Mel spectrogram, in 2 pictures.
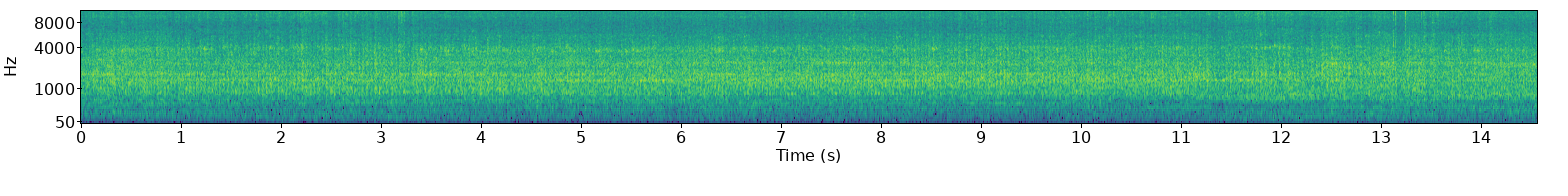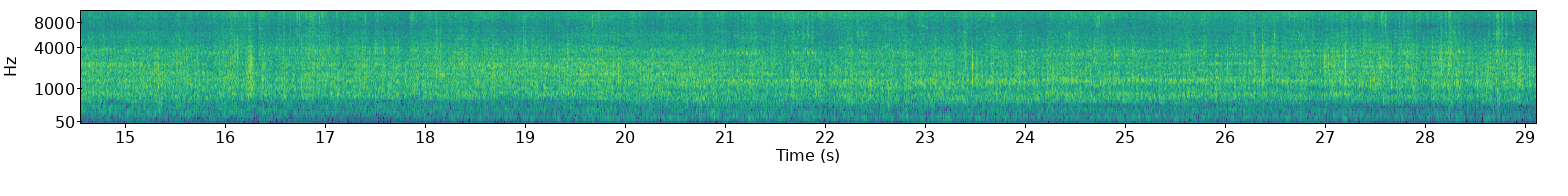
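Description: Diesel engine of a 1984 Mack R-series truck running steadily.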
